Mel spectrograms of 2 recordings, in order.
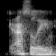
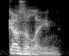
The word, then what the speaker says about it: gasoline: okay it's like how you don't pronounce petrol gasoline it's guzzoline bad trail gaza lane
